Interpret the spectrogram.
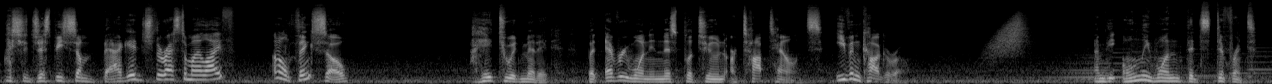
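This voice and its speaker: A man's voice: fairly high pitch, very animated, normal speed, pauses often, a little hiss or hum. A young man playing a proud, insecure platoon fighter in an anime game dub, speaking in a brusque, intense, self-critical way. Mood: frustrated, despairing.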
